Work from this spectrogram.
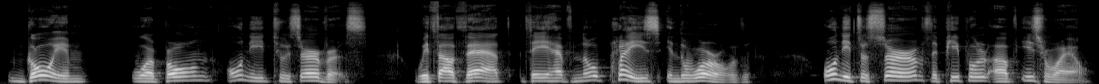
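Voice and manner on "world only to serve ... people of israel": ordinary talk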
